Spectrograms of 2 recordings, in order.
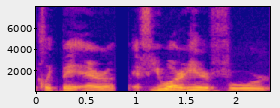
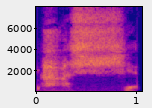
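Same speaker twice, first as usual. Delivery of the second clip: whispered curse; 12 dB quieter than usual. Retold or imitated. Reacting to clickbait era.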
